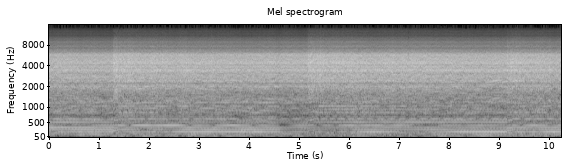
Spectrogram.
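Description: Distorted electric guitar played through the Lichtlaerm Amber Spyglass reverb pedal: sustained chords held and ringing out steadily, with no gaps.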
